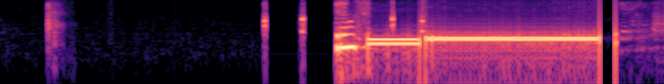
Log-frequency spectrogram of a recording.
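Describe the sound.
A telephone tone plays while a call is transferred to a quality-control department: a few sharp clicks, then a steady electronic tone that steps to a new pitch and holds for several seconds before ending in clicks.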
